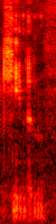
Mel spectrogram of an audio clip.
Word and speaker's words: Kinnan: I think it's pronounced Kinnan, but I like Keenan.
